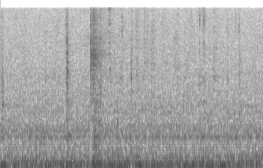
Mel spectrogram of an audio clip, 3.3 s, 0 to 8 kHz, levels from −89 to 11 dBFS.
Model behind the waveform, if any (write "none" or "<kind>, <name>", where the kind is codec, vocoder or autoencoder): none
